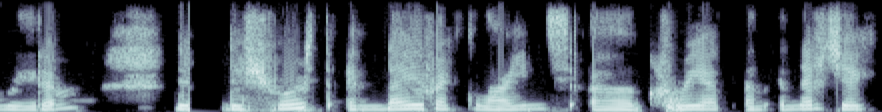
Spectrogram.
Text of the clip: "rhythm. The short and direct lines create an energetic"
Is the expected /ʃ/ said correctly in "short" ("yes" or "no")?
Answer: yes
